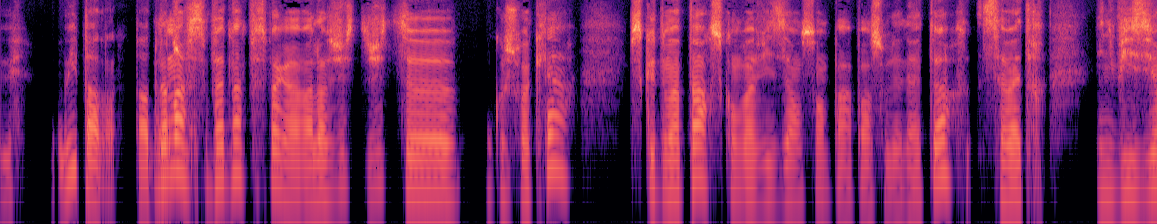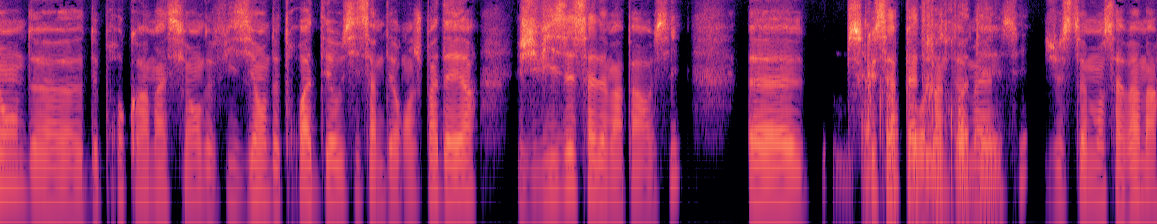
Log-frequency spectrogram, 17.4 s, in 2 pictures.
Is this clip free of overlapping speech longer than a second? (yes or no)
no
